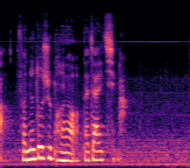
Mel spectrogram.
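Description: A young woman speaks playfully, close by.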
